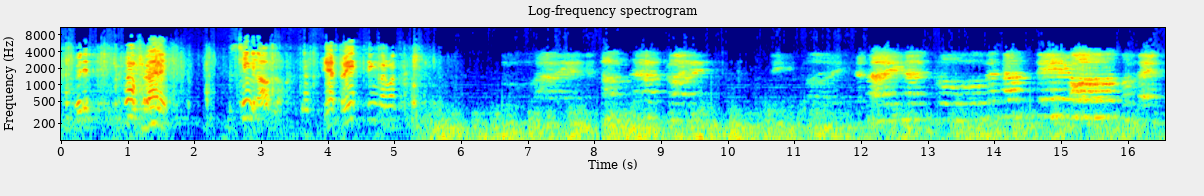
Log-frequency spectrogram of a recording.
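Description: A chorus of men sings a marching song.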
